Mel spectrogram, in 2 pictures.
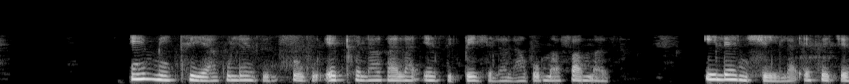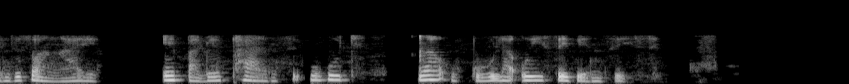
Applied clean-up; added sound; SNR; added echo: none; none; none; none.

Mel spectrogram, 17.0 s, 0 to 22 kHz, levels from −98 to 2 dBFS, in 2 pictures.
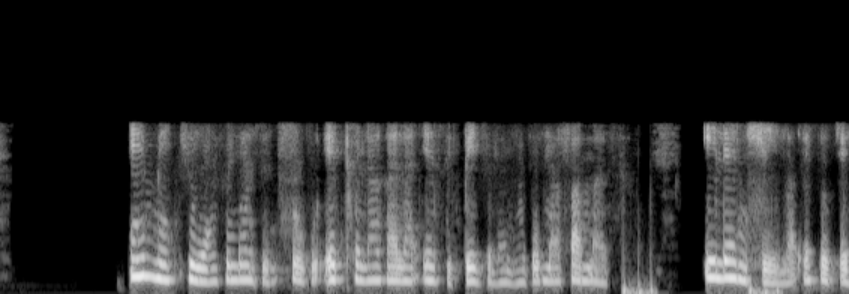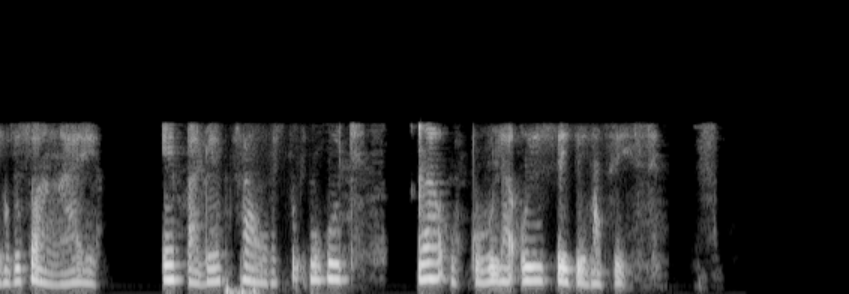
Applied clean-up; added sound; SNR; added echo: neural mask model Resemble Enhance denoiser.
